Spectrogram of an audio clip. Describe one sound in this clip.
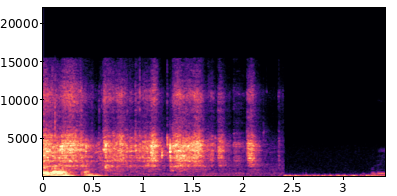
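Dry lentils pour and splash into a pot of water.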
